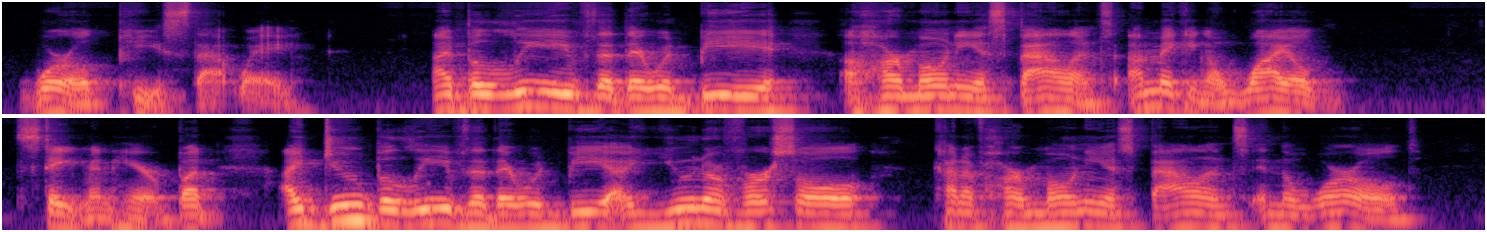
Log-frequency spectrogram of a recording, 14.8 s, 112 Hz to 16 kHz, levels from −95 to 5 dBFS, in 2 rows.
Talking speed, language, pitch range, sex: 145 wpm, English, 115-135 Hz, male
